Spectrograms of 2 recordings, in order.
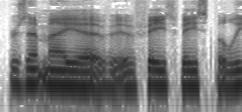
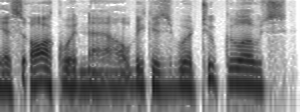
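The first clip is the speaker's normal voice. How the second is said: usual speaking voice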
